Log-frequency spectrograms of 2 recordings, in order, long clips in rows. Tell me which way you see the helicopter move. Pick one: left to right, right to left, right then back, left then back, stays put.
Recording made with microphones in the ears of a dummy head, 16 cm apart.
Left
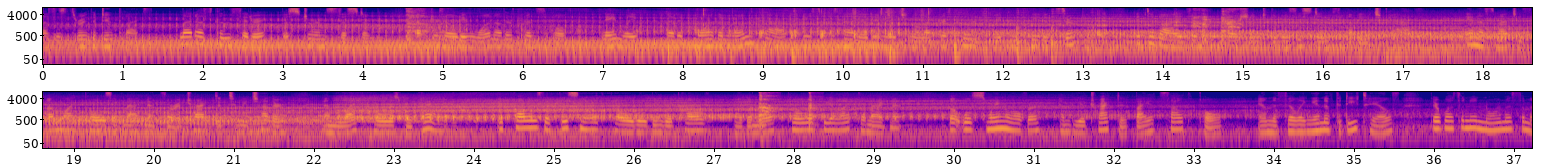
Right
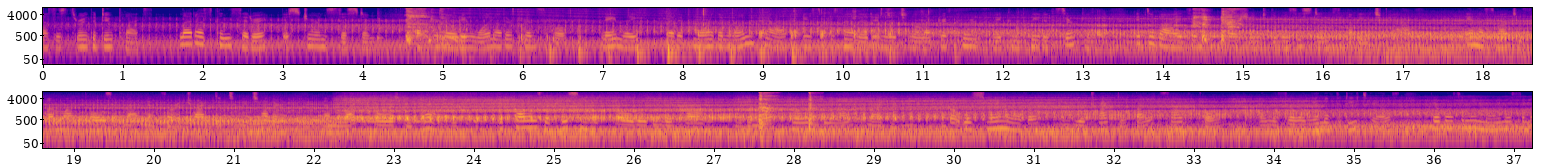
left to right.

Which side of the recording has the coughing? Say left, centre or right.
right.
